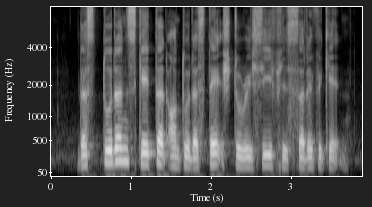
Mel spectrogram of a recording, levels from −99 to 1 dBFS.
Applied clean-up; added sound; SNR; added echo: none; none; none; none.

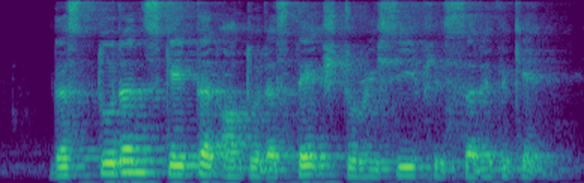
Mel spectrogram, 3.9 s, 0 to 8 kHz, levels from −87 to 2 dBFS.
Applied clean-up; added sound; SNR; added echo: none; none; none; reverberation time 0.8 s.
